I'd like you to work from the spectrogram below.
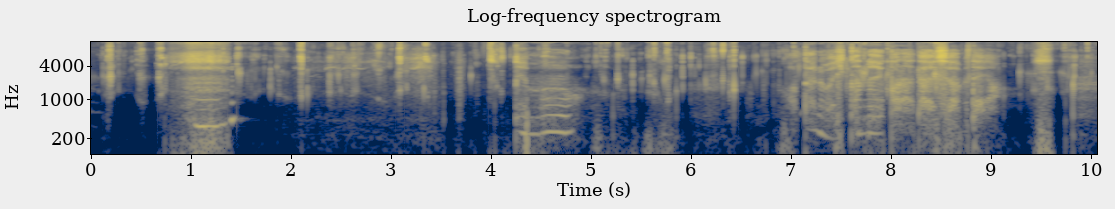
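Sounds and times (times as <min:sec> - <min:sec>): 
chewing gum close to the ear: 0:00.0 - 0:10.0
speech: 0:07.3 - 0:09.6.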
